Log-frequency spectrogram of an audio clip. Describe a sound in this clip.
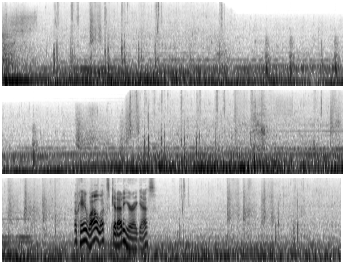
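Footsteps crunch over dirt and debris.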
